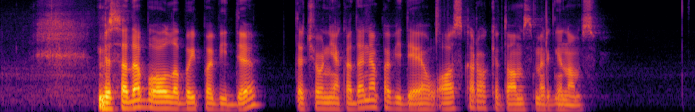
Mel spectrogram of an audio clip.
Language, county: Lithuanian, Marijampolė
